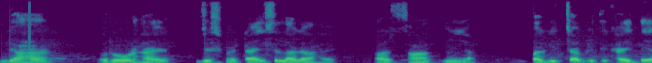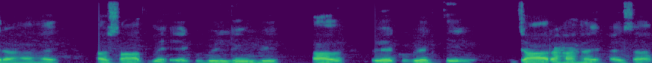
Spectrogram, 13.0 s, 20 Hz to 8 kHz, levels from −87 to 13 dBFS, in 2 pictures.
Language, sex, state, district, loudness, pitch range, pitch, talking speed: Hindi, male, Chhattisgarh, Balrampur, -20 LUFS, 115-125 Hz, 120 Hz, 140 wpm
